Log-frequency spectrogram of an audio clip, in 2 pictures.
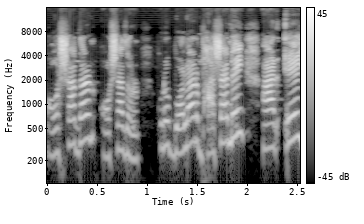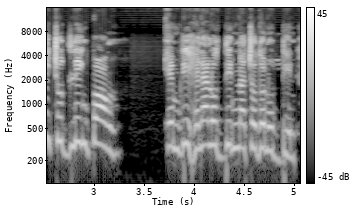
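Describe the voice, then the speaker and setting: A woman's voice: sits high, quick pace, no echo. A woman vlogger giving heated celebrity gossip commentary, scolding and insulting with lots of repetition.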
